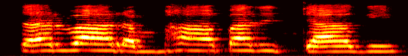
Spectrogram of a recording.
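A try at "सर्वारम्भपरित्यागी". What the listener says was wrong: అక్కడ భాకి దీర్ఘం లేదు. భాకి దీర్ఘం లేదు. సర్వారంభ పరిత్యాగి. సో ఈ మైనర్ మిస్టేక్స్ మనకి మైనర్ లా కనిపిస్తాయి కానీ మీనింగ్ మారిపోతుంది.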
